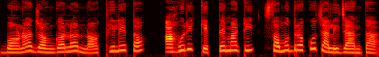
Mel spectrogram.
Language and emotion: Odia, neutral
